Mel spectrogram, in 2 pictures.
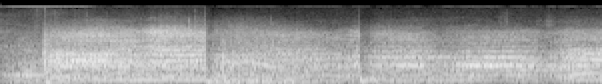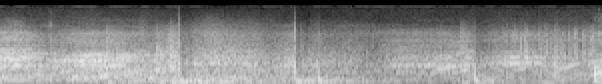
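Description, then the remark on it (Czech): Fireworks go off in scattered sharp bangs over a loud, steady wash of crowd noise, with voices shouting and murmuring. It is midnight at the Czech-German-Polish border tripoint, and the crowd is celebrating the Czech Republic joining the European Union. The fireworks are visible in three countries. “ohňostroj viditelný ve třech zemích, z nichž dvě právě začaly odpočítávat první minuty členství v Evropské unii.”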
